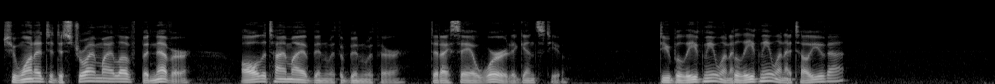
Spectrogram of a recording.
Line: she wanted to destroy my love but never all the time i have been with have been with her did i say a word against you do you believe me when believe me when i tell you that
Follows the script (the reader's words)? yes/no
yes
